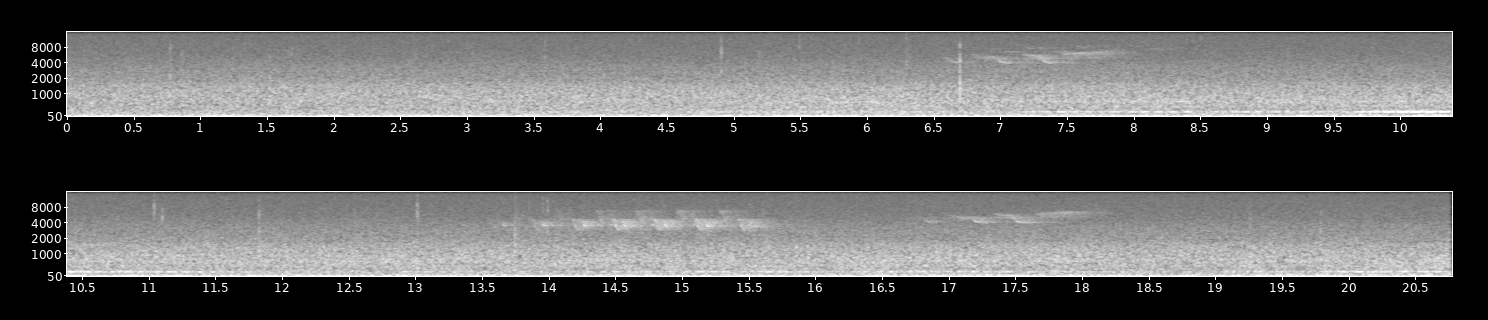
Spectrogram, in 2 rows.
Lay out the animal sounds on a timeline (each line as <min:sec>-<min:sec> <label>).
0:06.5-0:07.9 Black-throated Blue Warbler (Setophaga caerulescens)
0:06.9-0:08.3 Blackburnian Warbler (Setophaga fusca)
0:13.5-0:15.7 Ovenbird (Seiurus aurocapilla)
0:16.8-0:18.2 Black-throated Blue Warbler (Setophaga caerulescens)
